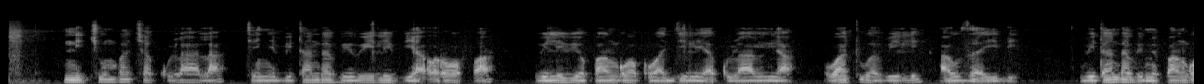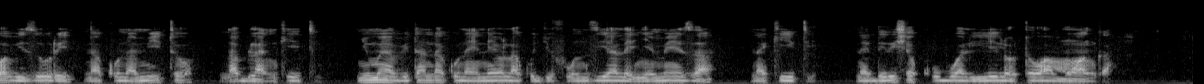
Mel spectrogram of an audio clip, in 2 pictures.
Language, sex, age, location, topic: Swahili, male, 25-35, Nairobi, education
